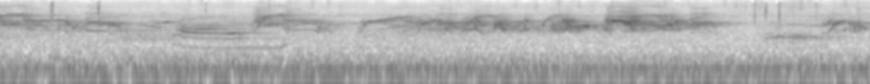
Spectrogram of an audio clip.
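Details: Park stray cat meowing at a person it called to before running off: one short, falling meow early on, then a fainter brief cry near the end, over steady chirping of small birds and low outdoor rumble.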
